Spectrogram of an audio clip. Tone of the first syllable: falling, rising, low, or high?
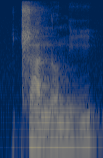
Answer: low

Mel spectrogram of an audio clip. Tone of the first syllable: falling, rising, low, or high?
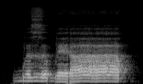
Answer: high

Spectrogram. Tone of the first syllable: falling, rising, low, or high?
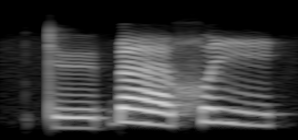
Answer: low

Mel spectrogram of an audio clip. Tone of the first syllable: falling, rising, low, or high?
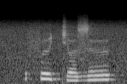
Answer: falling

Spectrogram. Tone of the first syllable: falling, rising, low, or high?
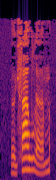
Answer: low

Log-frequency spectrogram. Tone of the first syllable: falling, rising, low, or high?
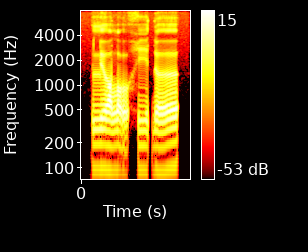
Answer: low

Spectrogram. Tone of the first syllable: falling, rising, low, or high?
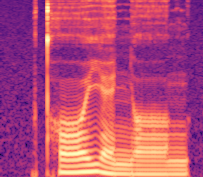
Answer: rising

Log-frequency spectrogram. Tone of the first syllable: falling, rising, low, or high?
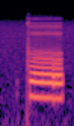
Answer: low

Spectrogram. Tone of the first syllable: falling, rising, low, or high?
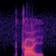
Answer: low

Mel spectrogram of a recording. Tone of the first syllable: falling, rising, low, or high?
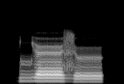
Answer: high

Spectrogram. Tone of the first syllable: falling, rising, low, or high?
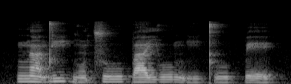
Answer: falling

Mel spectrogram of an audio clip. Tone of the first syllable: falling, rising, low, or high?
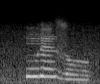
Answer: high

